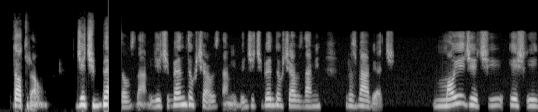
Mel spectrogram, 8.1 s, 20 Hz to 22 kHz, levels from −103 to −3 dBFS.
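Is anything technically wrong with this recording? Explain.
Yes. An input switched to a poorer device from 1.62 s to the end: a 200 ms silence marks the change, and afterwards nothing is heard above 7.6 kHz. The recording was likely moved mid-take onto a narrower-band microphone or a headset call profile, which cuts the top of the spectrum and brings its own character. The sound turns duller and boxier, drops by roughly 5 dB, and carries a faint new background noise about 50 dB below the signal.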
